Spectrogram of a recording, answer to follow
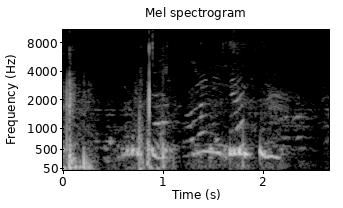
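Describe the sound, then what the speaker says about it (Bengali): Kalsira pigeon cooing in soft, repeated low coos, close by, with people talking over and around the calls. "পায়রাটা দেখুন, কালসিরা পায়রা"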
